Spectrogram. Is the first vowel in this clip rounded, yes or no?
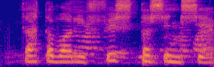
no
